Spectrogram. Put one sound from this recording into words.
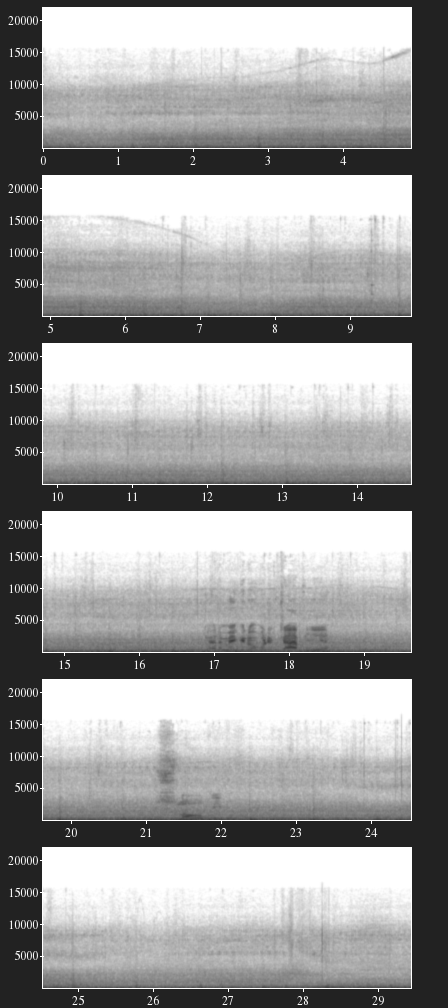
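Tyres hiss on a wet, snowy road.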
